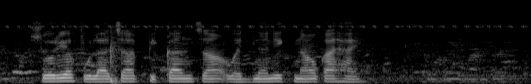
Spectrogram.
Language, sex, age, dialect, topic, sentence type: Marathi, male, 25-30, Varhadi, agriculture, question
